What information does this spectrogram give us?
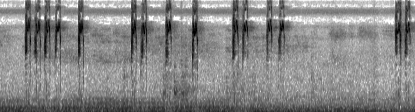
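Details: A blue-crowned hanging parrot repeats piercing, high-pitched notes in pairs and quick runs, in the style called memanggil nembak mbeset, used to make other hanging parrots answer. There is a longer quiet gap before a final pair.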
